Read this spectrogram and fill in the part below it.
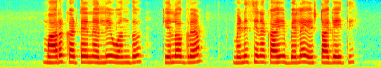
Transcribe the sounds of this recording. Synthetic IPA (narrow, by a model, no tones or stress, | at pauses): maːɾukɐʈːenɐlːiond̪u | kiloːɡɾaːmː | eɳisinɐkaːjibeleːʂʈaːɡejt̪i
